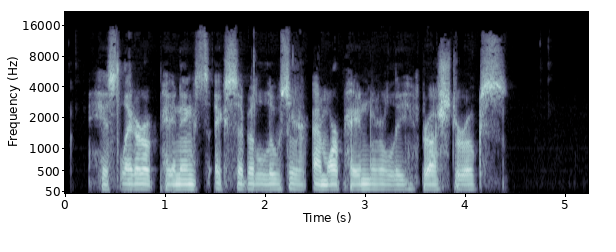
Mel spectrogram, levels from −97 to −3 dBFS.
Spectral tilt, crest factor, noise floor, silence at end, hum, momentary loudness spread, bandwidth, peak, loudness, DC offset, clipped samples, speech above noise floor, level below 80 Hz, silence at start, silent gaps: -3.5 dB/octave; 20 dB; -73 dBFS; 0.85 s; none; 5 LU; 15.5 kHz; 0 dBFS; -19 LUFS; under 0.1%; under 0.1%; 53 dB; -62 dBFS; 0.3 s; none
